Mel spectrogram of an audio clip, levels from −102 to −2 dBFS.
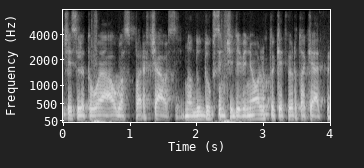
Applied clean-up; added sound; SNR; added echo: none; Crushing; 16 dB; none.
